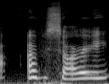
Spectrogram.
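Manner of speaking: play-acted crying, tearful, sorry voice. Retelling breaking down during a driving test: retelling crying. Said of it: "And I just start crying".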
